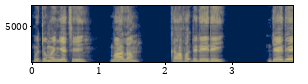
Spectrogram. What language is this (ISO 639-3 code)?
hau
